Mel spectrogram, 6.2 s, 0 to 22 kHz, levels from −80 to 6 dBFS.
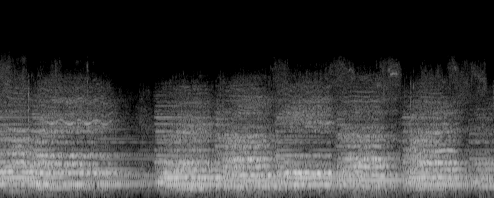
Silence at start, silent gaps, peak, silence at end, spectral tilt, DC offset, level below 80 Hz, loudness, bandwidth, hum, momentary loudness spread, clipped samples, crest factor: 0 s; none; -4 dBFS; 0 s; -8 dB/octave; under 0.1%; -52 dBFS; -19 LUFS; 7.4 kHz; none; 7 LU; under 0.1%; 14 dB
